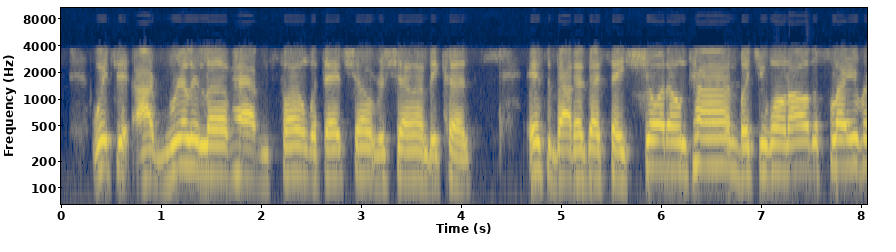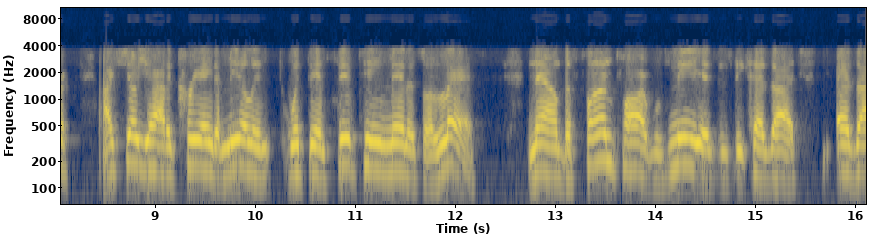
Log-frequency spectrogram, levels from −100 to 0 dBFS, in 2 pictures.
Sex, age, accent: male, 50-69, American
